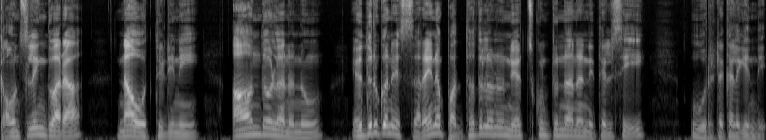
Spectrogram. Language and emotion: Telugu, happy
